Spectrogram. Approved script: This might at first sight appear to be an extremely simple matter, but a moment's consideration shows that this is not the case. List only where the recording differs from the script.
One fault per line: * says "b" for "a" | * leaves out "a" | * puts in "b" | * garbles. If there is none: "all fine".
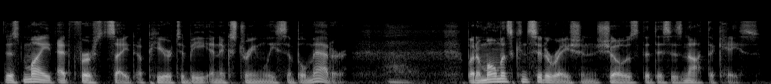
all fine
